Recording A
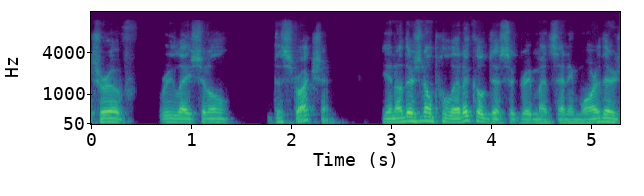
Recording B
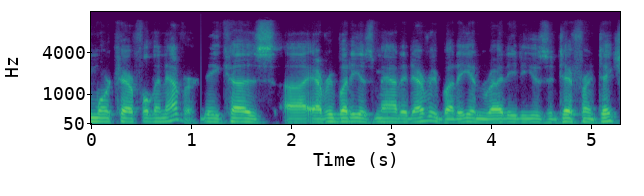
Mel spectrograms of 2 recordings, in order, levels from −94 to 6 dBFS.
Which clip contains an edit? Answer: B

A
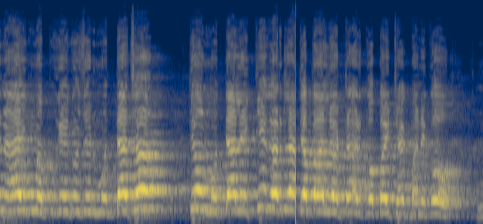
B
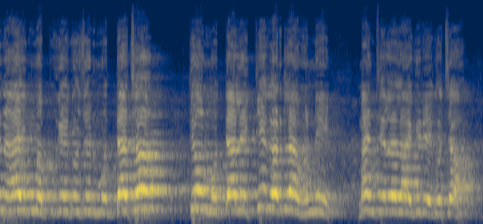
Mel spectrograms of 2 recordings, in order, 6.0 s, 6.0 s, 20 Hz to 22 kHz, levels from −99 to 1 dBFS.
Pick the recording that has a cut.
A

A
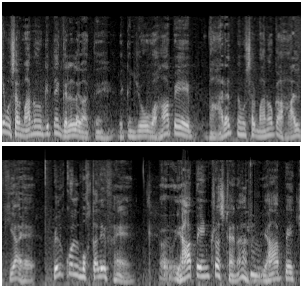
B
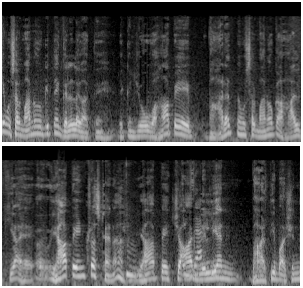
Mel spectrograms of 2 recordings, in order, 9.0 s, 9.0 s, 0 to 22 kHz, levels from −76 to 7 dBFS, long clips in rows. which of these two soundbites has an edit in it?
B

